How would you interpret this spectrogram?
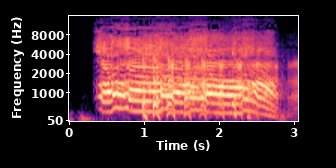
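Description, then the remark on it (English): A person lets out a loud, drawn-out mock scream of shock lasting a couple of seconds, strained, with a wavering, quivering pitch before cutting off abruptly. “Like screaming.”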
